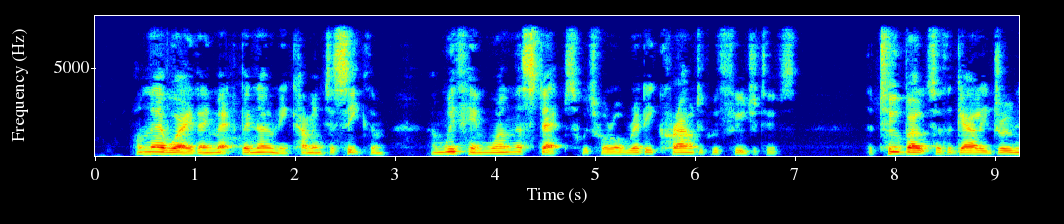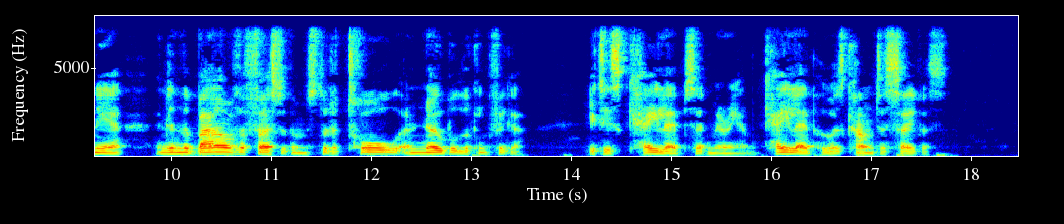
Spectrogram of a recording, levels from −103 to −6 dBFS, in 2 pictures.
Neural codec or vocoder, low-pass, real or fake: none; 7.2 kHz; real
